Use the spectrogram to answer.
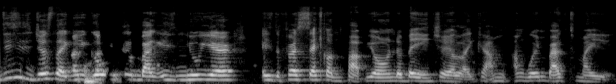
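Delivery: ordinary delivery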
